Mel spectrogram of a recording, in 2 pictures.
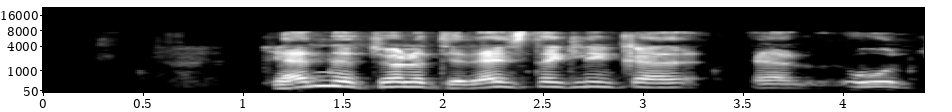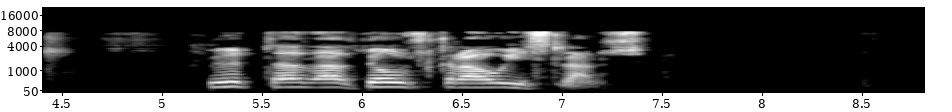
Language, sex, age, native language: Icelandic, male, 70-79, Icelandic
